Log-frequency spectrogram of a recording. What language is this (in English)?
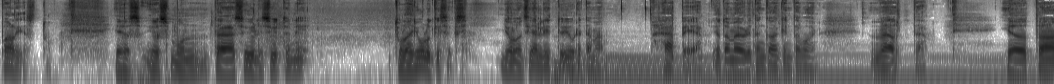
Finnish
